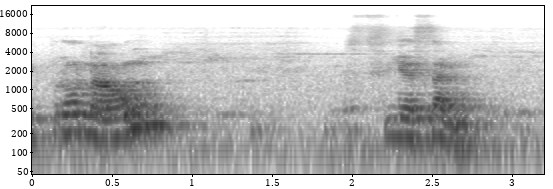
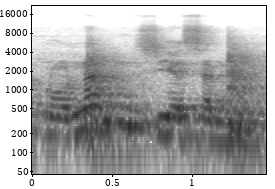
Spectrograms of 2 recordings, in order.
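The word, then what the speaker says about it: pronunciation: द प्रोनंसिएशन of noun प्रोनंसिएशन को बहुत कोई क्या बोल देता है कि प्रोनाउन सशन लेकिन यह कुछ वर्ड होता ही नहीं है ये गलत है प्रोनाउंस एशन नहीं होता है क्या होता है प्रोनंसिएशन क्या पढ़ना प्रोनंसिएशन प्रोनंसिएशन तो अकॉर्डिंग टू द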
